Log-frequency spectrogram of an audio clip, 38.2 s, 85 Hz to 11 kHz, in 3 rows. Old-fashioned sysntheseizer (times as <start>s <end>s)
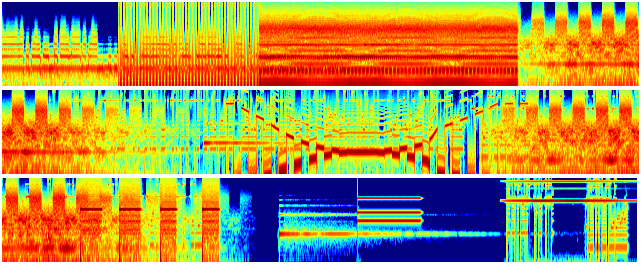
27.0s 29.8s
